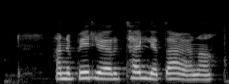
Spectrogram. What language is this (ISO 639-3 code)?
isl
